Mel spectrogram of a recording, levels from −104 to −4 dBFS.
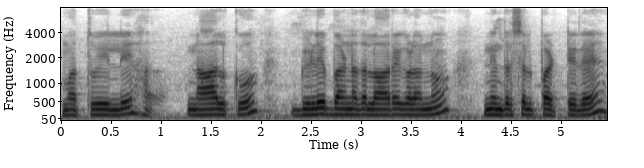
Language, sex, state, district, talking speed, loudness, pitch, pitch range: Kannada, male, Karnataka, Bidar, 90 wpm, -15 LUFS, 150 Hz, 145-155 Hz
